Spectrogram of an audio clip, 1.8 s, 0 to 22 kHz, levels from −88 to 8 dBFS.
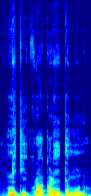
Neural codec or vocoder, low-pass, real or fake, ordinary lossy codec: vocoder, 44.1 kHz, 128 mel bands, Pupu-Vocoder; none; fake; none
